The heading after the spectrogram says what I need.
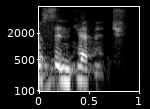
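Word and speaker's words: Sienkiewicz: Bill Sinkevich.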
